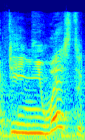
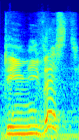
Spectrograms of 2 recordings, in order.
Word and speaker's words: Kanye West: En France, on le prononce V comme un simple V. Mais en Belgique, on le prononce WE.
